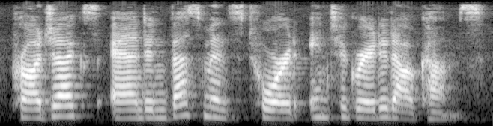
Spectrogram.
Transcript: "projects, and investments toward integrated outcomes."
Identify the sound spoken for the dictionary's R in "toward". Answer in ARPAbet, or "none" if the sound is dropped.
R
